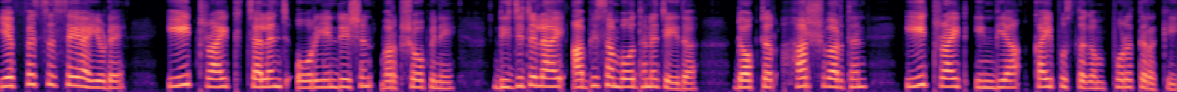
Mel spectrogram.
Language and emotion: Malayalam, neutral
